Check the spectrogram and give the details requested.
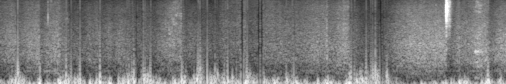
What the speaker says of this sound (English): there are gusts of wind, as you can see and as you can hear in my microphone going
